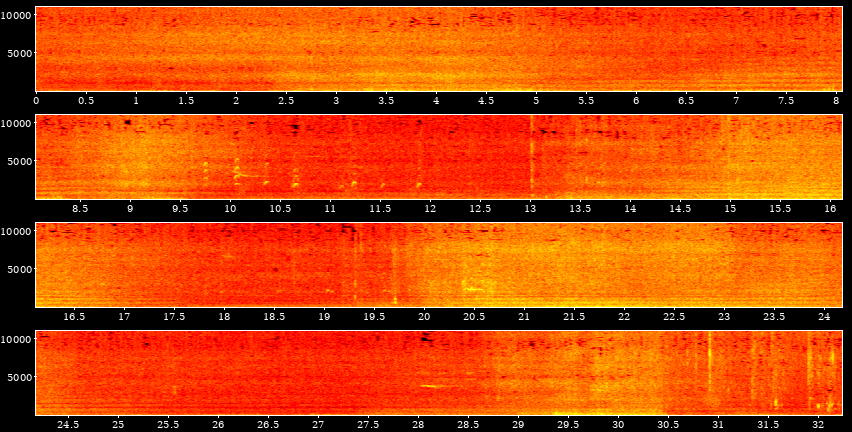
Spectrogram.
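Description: Ocean surf breaking on a sandy beach and washing up the shore. It rises and falls in long surges every six or seven seconds.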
